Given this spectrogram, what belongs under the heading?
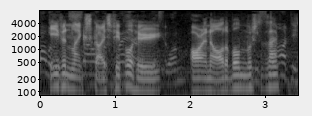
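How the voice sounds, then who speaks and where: Over noticeable background noise, a man with an Irish accent and medium pitch talks at a fairly quick pace. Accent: Irish accent, recognized by viewers. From Ireland. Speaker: gaming streamer. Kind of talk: live gameplay commentary. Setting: live stream. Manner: casual, conversational.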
